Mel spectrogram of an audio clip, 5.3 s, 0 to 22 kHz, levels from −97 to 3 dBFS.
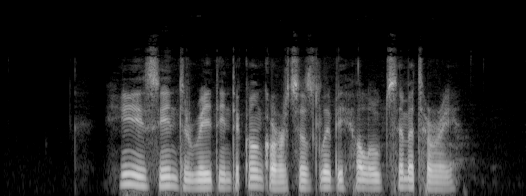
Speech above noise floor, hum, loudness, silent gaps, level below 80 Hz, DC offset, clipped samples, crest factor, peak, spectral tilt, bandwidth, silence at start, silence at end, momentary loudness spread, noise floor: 62 dB; none; -24 LUFS; none; -64 dBFS; under 0.1%; under 0.1%; 22 dB; -4 dBFS; -6 dB/octave; 9.2 kHz; 1.2 s; 0.7 s; 5 LU; -86 dBFS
